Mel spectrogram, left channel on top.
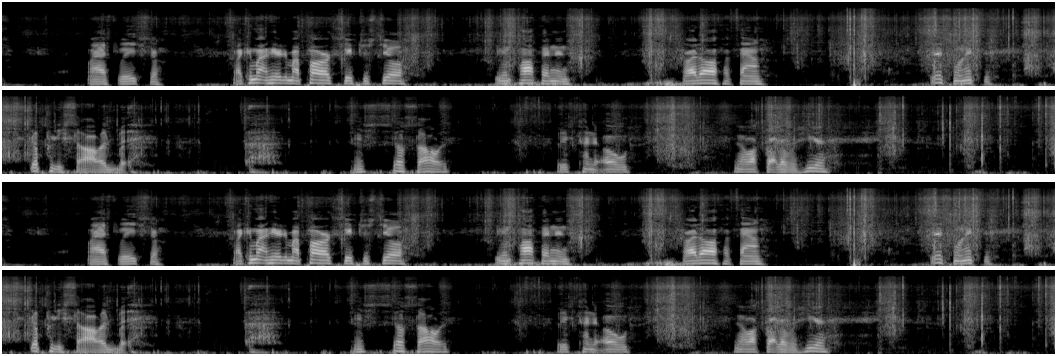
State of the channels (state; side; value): identical; both; correlation 1.00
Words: last week. So I come out here to my park, see if they're still even popping, and right off I found this one. It's still pretty solid, but it's still solid, but it's kind of old. And I walk right over here.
